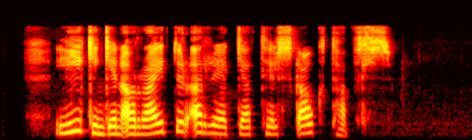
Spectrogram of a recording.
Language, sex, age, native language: Icelandic, female, 30-39, Icelandic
